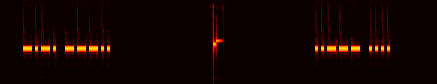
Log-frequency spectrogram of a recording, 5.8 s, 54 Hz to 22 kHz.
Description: Morse code, heard as a keyed tone, about 30 wpm, 700 Hz. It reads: C8 2H
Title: Single-Letter Single-Number 30wpm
